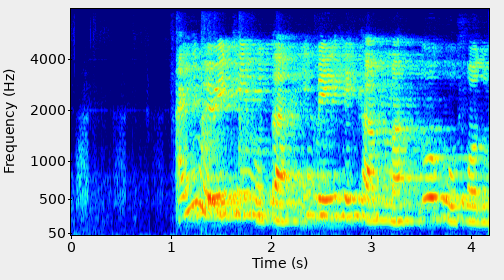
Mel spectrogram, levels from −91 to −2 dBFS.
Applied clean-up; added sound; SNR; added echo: neural separator model SepFormer DNS4.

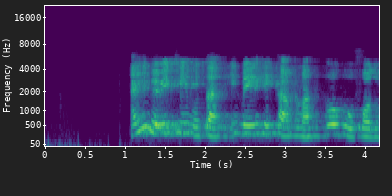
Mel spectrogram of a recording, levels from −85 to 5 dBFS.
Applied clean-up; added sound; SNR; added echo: neural mask model DeepFilterNet 3.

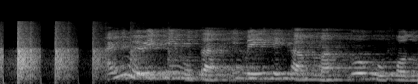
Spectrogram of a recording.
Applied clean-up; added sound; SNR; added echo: none; Clapping; 4 dB; reverberation time 1.3 s.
